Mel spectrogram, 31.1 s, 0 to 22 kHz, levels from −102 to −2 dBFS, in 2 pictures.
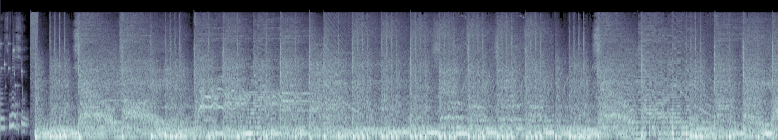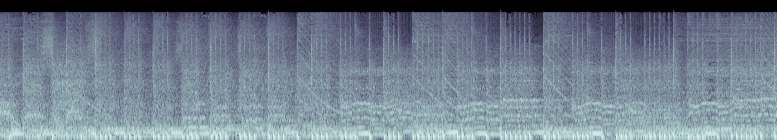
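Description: From 4.94 to 5.30 s and again from 12.62 to 13.80 s, the sound turns into a rigid metallic buzz pinned at 134 Hz: robotic sound from repeated short buffers, likely caused by late audio being covered by looping roughly 7.5 ms snippets most of the time. Unlike dropouts, nothing falls silent; unlike pitch shifting, the tone stays fixed.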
